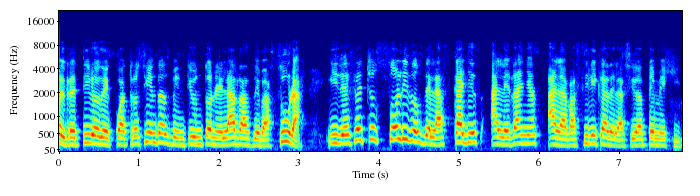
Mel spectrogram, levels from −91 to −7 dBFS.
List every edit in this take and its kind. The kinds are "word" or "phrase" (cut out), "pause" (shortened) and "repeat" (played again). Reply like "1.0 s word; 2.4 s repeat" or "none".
none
